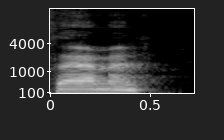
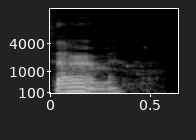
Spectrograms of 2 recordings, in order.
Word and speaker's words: Theremin: I think it's pronounced Theremin. – Theremin. – Mm. – Right. It's Theremin. – Anyway. – Right. – Go on. That's how you say the musical instrument anyway.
